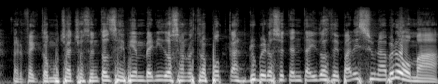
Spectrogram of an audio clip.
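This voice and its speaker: In a dry, close sound with no echo, a man speaks with a dark, mellow tone. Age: 40s. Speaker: podcast host. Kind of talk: casual chat.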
